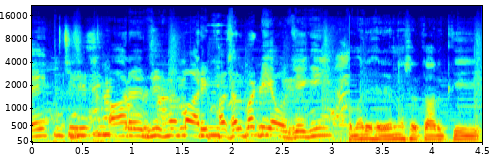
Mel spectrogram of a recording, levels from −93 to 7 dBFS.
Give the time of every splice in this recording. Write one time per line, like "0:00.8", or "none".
0:03.2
